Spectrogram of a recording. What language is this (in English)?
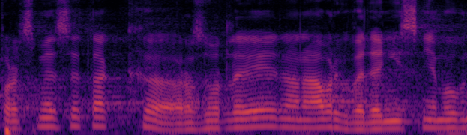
Czech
